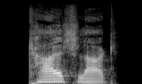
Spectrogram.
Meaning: clearcutting
- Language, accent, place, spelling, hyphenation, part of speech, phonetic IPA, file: German, Germany, Berlin, Kahlschlag, Kahl‧schlag, noun, [ˈkaːlˌʃlaːk], De-Kahlschlag.ogg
